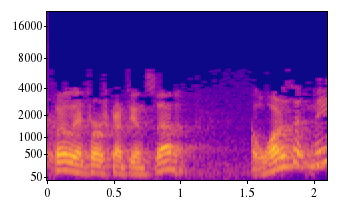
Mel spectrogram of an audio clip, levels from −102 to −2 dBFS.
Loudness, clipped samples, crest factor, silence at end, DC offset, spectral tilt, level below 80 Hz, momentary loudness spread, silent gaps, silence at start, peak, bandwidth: -25 LUFS; under 0.1%; 18 dB; 0 s; under 0.1%; -8.5 dB/octave; -70 dBFS; 9 LU; none; 0 s; -6 dBFS; 6 kHz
